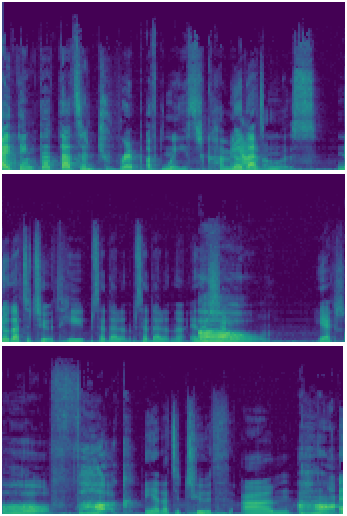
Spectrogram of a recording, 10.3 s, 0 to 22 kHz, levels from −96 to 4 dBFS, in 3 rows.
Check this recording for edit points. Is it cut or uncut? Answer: cut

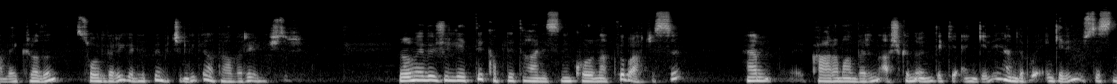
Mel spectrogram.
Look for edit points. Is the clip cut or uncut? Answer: uncut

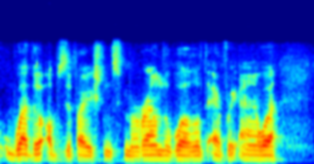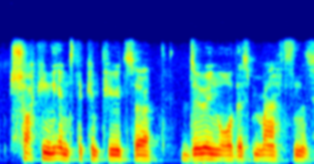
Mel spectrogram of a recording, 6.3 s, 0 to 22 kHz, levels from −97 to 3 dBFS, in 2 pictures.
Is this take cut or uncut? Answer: uncut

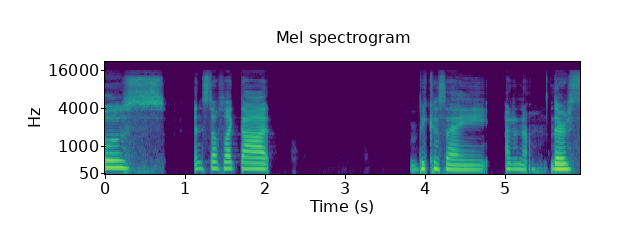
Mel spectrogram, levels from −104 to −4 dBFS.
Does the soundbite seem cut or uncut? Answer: uncut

